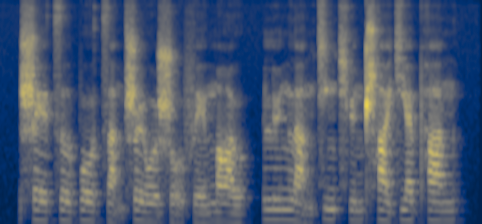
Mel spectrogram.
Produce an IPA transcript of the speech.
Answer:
ʂ e˥˨ ɪ̯ t͡s ɹ̩˥˨ p o˥˨ ʊ̯ t͡s a̰˨˩ n ʂ ɻ̩˥˨ o˨˦ ʊ̯ ʂ o̰˨˩ ʊ̯ f e˨˦ ɪ̯ n̪ ɑ˥˨ ʊ̯ | l y˦ n l a̰˨˩ n t͡ɕ i˦ ŋ t͡ɕʰ y˨˦ n ʈ͡ʂʰ a˥˨ ɪ̯ t͡ɕ j ɛ˦ pʰ a˦ n

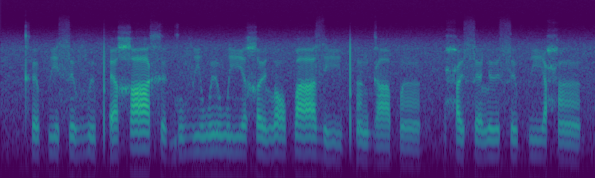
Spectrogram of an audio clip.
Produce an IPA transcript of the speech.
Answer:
kʰ ɘ˨ p i˨ s ɨ˨ v ɨ˨ pʼ ɛ˨ χ aː˦ x ɘ˨ ɡ u˦ v i˦ w ɨ˦ w iː˦ χ ɨ˦ l ɔ˦ p aː˦ z iː˨ pʼ ɐ̃˦ ɡ a˨ p ɐ̃˨ | ħ ɨ˨ s ɘ˨ l ɨ˨ s ɨ˨ p iː˨ ħ ɐ̃˨

